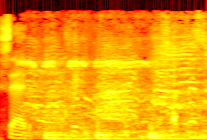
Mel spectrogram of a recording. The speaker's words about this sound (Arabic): كما خرجت تظاهرة كبيرة في برلين الألمانية رفعت الأعلام الفلسطينية ورددت هتافات تدعو لوقف فعلي للعدوان على قطاع غزة، وطالبت الدول الأوروبية للضغط على كيان العدو لإيخاف الجرائم المستمرة وإدخال المساعدات الإنسانية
